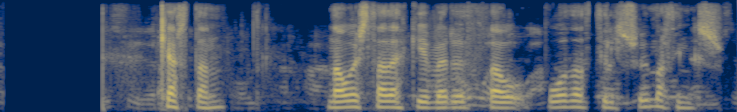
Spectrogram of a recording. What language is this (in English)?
Icelandic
